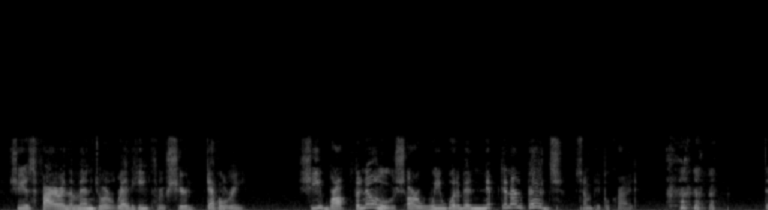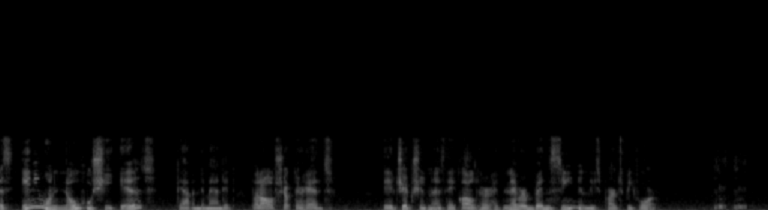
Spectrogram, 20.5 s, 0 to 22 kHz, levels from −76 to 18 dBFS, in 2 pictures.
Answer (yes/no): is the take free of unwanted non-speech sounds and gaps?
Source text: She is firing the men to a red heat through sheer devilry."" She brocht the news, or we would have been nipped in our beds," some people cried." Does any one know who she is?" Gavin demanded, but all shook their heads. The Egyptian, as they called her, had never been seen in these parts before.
no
